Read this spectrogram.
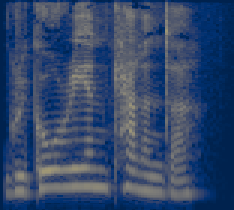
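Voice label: "gregorian calendar", British English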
